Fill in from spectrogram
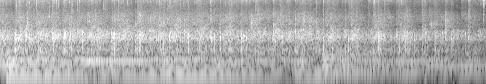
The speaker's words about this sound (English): All right. Come on, church. Let's give them a big clap. Amen. Amen.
